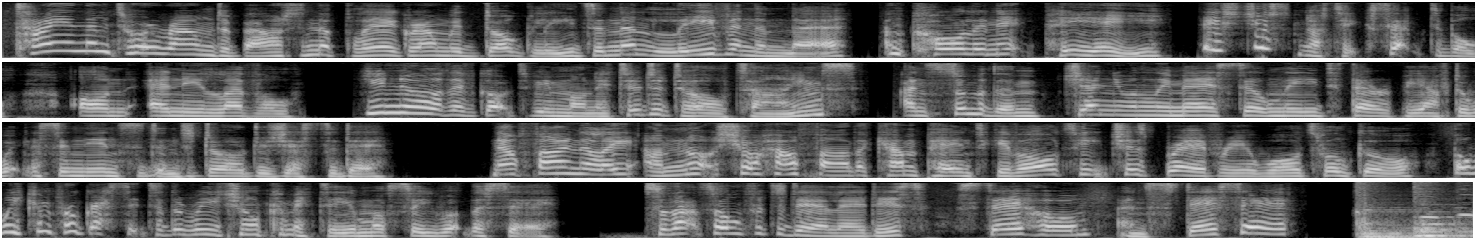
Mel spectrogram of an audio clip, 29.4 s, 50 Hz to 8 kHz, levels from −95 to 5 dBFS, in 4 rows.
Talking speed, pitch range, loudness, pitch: 195 wpm, 175-260 Hz, -20 LUFS, 205 Hz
